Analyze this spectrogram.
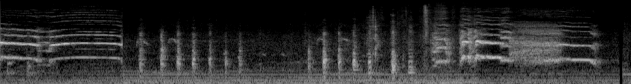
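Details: Young Ko Shamo cockerel raised in a coop gives a clear squealing note, then a series of rapid clucks, then a hoarse, rasping crow lasting over a second that trails into a thinner tone.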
